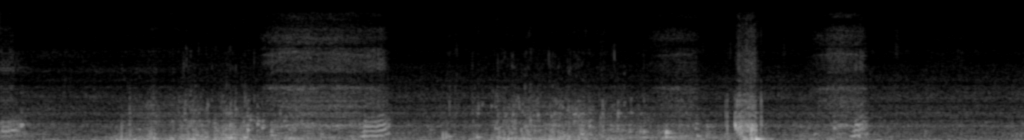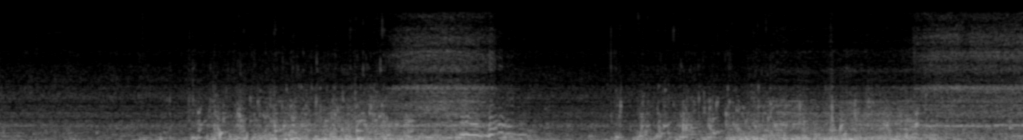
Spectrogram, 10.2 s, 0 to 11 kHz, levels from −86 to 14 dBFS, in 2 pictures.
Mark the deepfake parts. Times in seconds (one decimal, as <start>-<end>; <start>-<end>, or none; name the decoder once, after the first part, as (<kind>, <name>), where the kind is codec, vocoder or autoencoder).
0.0-0.9 (codec, SNAC); 9.0-9.7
